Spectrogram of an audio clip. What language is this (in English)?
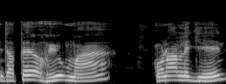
Santali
